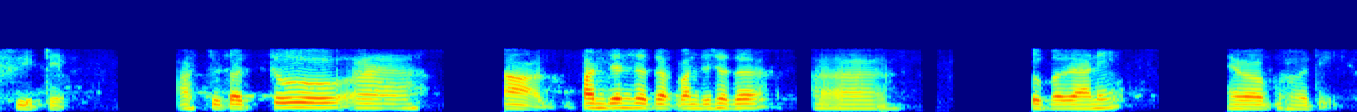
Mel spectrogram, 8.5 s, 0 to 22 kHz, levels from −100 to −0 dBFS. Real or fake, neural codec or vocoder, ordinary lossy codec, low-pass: fake; codec, 16 kHz, 4 kbps, X-Codec, HuBERT features, trained on general audio; none; 3.6 kHz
